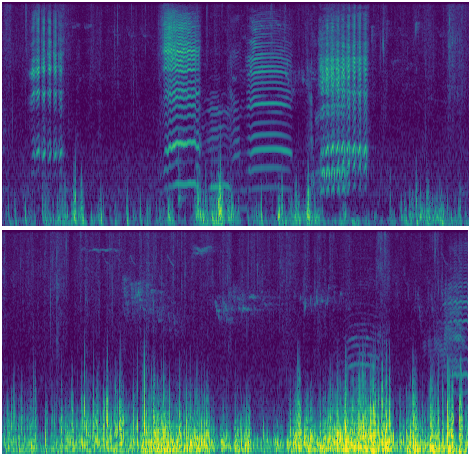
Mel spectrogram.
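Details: Lambs with their ewes feeding at a dry dawn on a regenerative Zwartbles farm in County Kilkenny, Ireland; several loud, wavering harmonic bleats in the first six seconds, then heavy low rumbling and munching noise dominates.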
